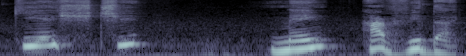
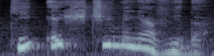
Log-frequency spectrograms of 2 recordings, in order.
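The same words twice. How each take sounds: First: "Que estimem a vida" broken by long pauses; split reading. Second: Said in the usual way. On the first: Shown as a demonstration. Teacher showing the joined syllable, "Que estimem a vida" in halting pieces. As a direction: run "Que" into "estimem", then halt before "a vida". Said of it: "por que que não separou aqui". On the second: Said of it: "Tá vendo aqui".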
